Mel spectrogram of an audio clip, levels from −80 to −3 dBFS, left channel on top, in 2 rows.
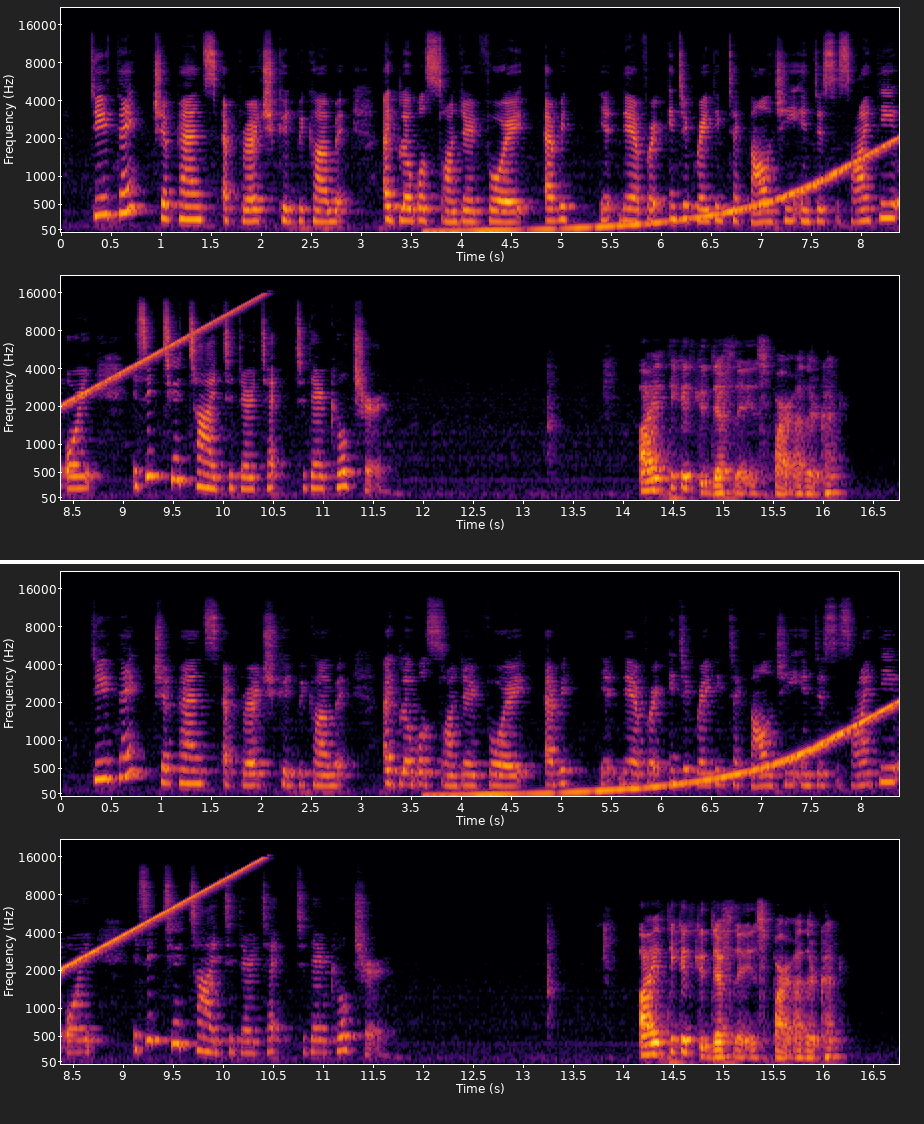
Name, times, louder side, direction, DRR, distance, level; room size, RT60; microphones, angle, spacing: voice 1, 0.3-2.8 3.2-5.1 5.4-11.7, left 5 dB, 65° left, 8 dB, 0.5 m, -26 dB
sound 1, 3.6-10.5, right 3 dB, 25° right, 0.5 m, -25 dB
voice 2, 14.2-16.2, right 3 dB, 65° right, 3 dB, 0.9 m, -21 dB
3.8 x 2.3 x 3.1 m, 0.34 s
head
